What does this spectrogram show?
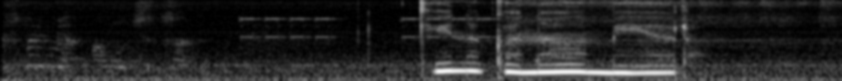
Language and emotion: Russian, sad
